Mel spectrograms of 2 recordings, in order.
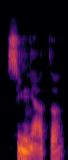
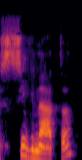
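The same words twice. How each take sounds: First: It is said with the ecclesiastical pronunciation. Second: It is said without the ecclesiastical pronunciation.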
